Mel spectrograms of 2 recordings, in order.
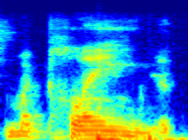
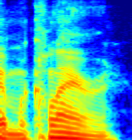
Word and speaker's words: McClarin: My man, Horace McClain III. McClarin. Did I say it right? How'd I say it? Yeah, McClarin.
